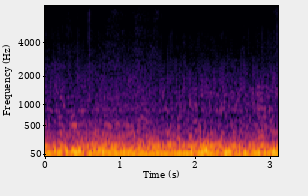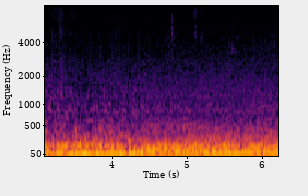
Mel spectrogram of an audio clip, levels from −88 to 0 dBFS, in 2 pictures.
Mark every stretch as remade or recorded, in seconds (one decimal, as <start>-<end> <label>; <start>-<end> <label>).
0.0-0.6 remade; 0.6-1.5 recorded; 1.5-4.4 remade; 4.4-6.2 recorded

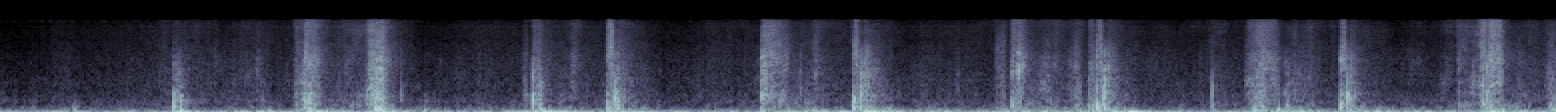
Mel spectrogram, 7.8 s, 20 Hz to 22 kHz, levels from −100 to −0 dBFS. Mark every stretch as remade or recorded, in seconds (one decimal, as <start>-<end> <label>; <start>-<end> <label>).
0.0-4.9 remade; 4.9-5.6 recorded; 5.6-7.8 remade

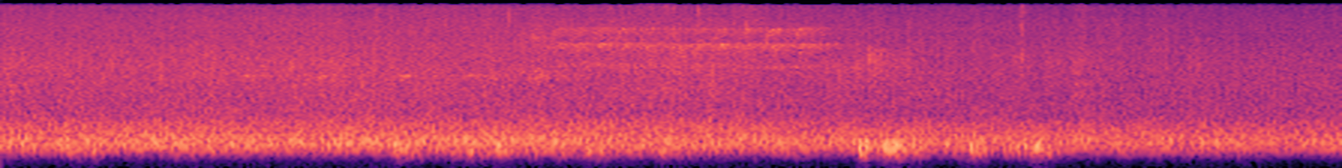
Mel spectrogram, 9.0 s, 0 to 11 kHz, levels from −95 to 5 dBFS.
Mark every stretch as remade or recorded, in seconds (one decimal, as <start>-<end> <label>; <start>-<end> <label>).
0.0-0.5 recorded; 0.5-1.3 remade; 1.3-6.4 recorded; 6.4-7.2 remade; 7.2-7.7 recorded; 7.7-8.3 remade; 8.3-9.0 recorded

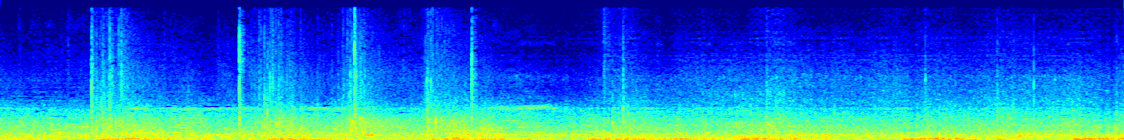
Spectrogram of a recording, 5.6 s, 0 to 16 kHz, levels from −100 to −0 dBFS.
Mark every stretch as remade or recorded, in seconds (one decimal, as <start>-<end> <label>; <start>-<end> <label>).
0.0-2.5 recorded; 2.5-5.6 remade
